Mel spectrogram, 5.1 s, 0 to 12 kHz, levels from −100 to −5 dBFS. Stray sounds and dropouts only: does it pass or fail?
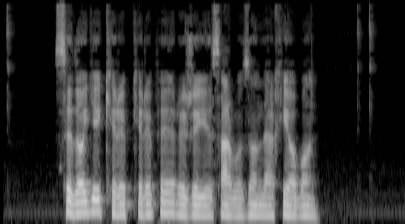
pass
